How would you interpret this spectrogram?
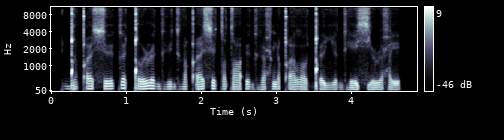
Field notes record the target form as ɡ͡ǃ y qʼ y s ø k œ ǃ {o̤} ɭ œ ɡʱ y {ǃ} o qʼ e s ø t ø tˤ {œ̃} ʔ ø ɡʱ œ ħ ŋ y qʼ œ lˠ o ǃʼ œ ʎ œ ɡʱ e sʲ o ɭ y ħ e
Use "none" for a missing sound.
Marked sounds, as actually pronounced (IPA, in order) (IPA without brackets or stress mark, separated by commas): o, dʱ, œ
